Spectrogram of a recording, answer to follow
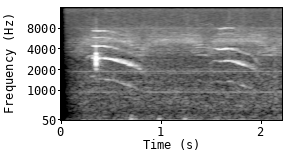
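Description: Faint meowing of house cats: two short calls about a second apart, each falling in pitch.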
